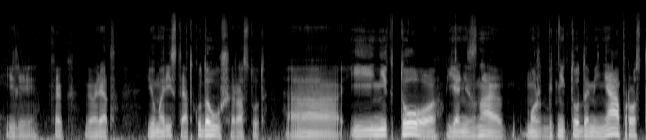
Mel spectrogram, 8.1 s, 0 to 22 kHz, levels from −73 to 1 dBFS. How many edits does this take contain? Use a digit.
2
